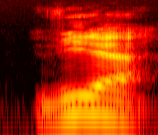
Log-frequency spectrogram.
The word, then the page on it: virar: vira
